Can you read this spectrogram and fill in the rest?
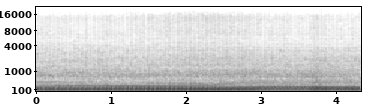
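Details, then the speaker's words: Craftsman mower sat a couple of years, running after fuel filter replacement: low, throbbing single-cylinder idle that sags and picks up over a few seconds, surging; owner suspects the carburetor, thinks fuel supply is adequate. "okay but it's kind of surging up and down great I I think it's something in the carburetor from sick for years"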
